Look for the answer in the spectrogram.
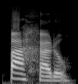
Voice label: "pa-ja-ro", Spanish

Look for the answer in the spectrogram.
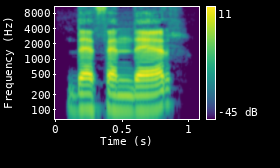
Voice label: "defender", Spanish

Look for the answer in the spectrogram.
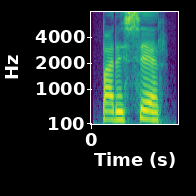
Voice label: "parecer", Spanish

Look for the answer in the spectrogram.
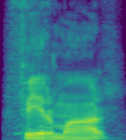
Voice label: "firmar", Spanish

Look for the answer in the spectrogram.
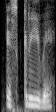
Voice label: "escribe", Spanish

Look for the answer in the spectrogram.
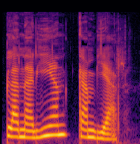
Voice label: "planearian Cambiar", spanish

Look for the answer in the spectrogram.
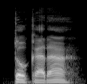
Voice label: "tocara", spanish

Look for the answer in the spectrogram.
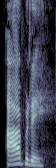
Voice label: "abre", spanish

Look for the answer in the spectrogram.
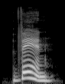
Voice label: "ven", spanish

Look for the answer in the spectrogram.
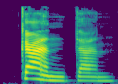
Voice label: "can-tan", Spanish

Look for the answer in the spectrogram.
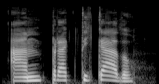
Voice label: "han Practicado", spanish

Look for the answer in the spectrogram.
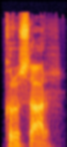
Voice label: "cruzar", spanish

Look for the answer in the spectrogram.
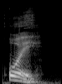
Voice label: "hoy", spanish

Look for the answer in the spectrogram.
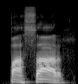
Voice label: "pasar", Spanish

